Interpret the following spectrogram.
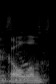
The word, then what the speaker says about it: golem: Golem on our way or Gollum however you want to pronounce it I prefer Golem en I've heard plenty of people say Gollum need a restock on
